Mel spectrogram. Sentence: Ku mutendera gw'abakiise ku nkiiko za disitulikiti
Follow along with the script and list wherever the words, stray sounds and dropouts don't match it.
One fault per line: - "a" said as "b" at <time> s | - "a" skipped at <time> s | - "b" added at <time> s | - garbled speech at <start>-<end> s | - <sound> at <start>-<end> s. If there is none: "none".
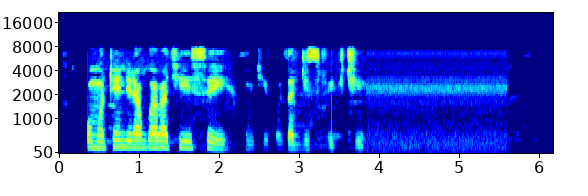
none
